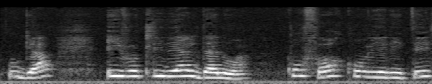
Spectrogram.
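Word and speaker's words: hygge: sans équivalent en français le terme a prononcé au gua évoque libéral danois confort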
